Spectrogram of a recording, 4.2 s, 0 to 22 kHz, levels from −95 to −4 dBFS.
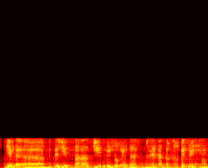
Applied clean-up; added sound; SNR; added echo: neural separator model SepFormer DNS4.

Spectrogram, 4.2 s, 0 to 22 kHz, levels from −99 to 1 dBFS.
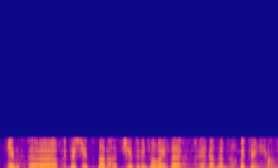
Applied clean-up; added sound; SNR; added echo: neural separator model SepFormer WHAMR!.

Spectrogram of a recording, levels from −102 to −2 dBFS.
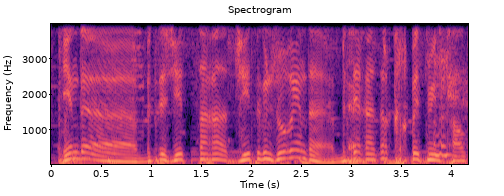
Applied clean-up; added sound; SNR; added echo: none; none; none; none.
